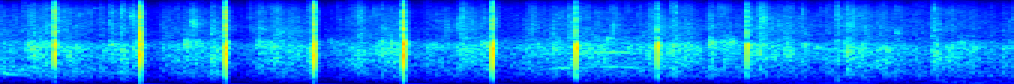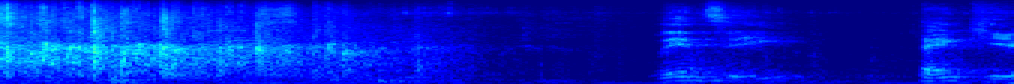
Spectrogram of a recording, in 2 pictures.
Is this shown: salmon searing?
no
